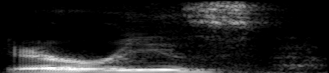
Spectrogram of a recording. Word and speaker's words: Ares: on defense so if you are considering using airs on defense i would encourage you just use six acamena day gears on defense and to the user who tells me it is pronounced aries i'm sorry it's just a habit i pronounce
